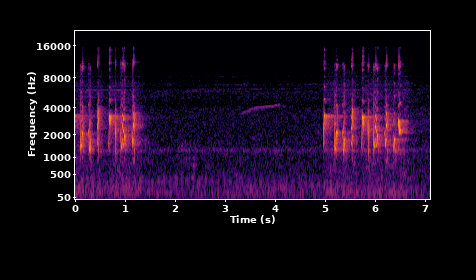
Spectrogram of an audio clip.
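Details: Red-whiskered bulbul kept in a cage as a decoy bird for trapping, dok taeng song style, 1 September 2021; two quick bubbly phrases of loud chirping, rolling notes separated by a long quiet gap with one faint thin whistle.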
